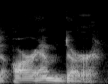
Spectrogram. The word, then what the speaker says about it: rmdir: The commands for creating and removing directory files are called, we pronounce them makedir and rmdir.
